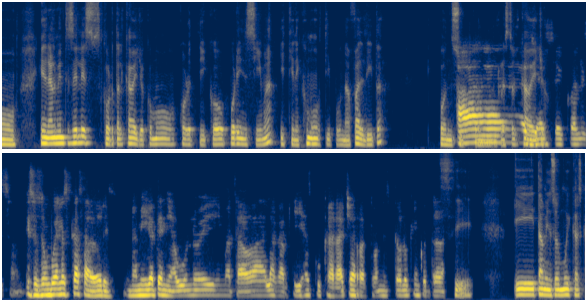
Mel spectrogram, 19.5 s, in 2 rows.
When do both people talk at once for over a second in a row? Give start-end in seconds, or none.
7.6-9.2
